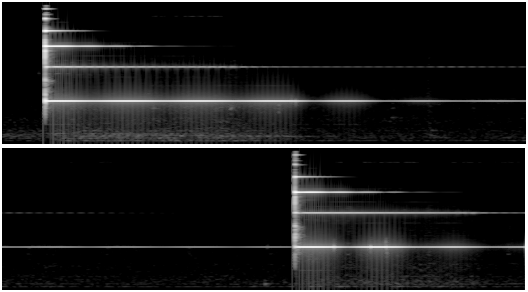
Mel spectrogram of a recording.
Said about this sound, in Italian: Ascoltiamo tre suoni di campana per iniziare.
